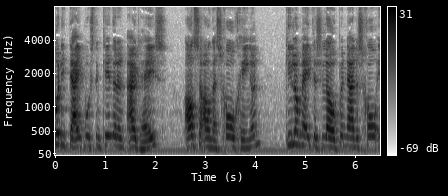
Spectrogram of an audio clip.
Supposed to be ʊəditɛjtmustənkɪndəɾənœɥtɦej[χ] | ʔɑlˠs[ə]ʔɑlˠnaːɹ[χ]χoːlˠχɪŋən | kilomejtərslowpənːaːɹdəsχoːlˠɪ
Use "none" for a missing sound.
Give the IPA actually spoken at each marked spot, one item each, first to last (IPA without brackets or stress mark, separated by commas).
s, ə, s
